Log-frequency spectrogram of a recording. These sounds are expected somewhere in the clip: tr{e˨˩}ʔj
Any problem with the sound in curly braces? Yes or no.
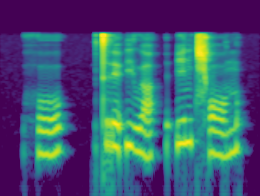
yes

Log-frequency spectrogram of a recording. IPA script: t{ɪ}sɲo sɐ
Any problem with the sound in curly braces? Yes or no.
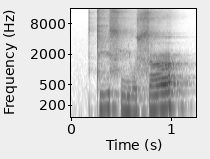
yes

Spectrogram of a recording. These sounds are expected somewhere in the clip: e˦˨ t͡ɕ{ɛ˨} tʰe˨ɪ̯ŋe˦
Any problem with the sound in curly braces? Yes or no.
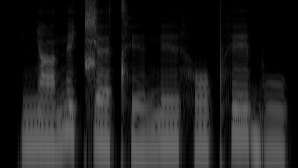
no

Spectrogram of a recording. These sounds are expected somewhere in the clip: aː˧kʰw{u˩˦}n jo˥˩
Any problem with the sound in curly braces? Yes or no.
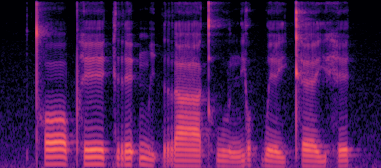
no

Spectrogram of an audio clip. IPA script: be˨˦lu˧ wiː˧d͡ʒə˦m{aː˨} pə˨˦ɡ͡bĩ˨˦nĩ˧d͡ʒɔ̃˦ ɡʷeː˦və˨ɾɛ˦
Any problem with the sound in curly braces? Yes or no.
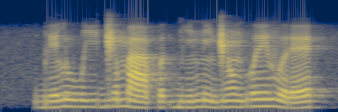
no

